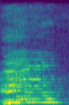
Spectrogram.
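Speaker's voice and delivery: a single high hum; one short closed-mouth beat; humming one syllable. Shown as a demonstration. Teacher humming meet once for students. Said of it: "एक बार हम किया है".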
